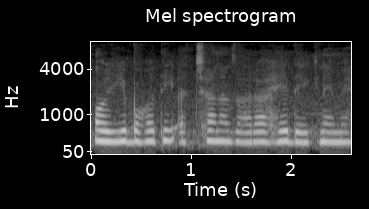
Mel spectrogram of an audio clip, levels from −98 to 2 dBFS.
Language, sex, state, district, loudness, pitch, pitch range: Hindi, female, Uttar Pradesh, Ghazipur, -30 LUFS, 235 Hz, 225-245 Hz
